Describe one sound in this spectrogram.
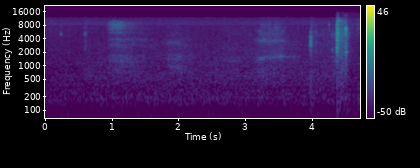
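A woman gasps and whimpers in fear.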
